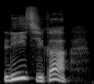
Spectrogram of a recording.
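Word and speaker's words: 리지가 (栗子): 그러니까 중국말로 밤을 뜻하는 리지가 자식을 세우다는 뜻의 한자 입자의 중국 발음 리지와 같아요.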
